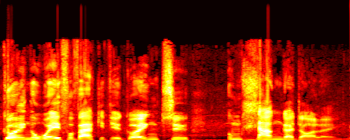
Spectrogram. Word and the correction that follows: Umhlanga: No, Umschlanga. Umschlanga. So, let me pronounce it correctly, Umschlanga.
